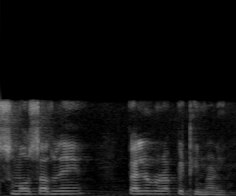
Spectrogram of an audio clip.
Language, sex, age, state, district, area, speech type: Dogri, male, 30-45, Jammu and Kashmir, Reasi, rural, spontaneous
